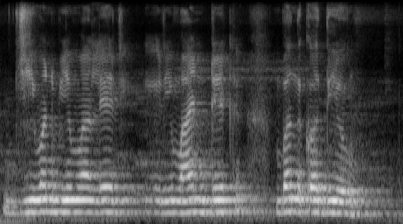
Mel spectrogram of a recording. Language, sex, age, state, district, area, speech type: Maithili, male, 18-30, Bihar, Samastipur, urban, read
